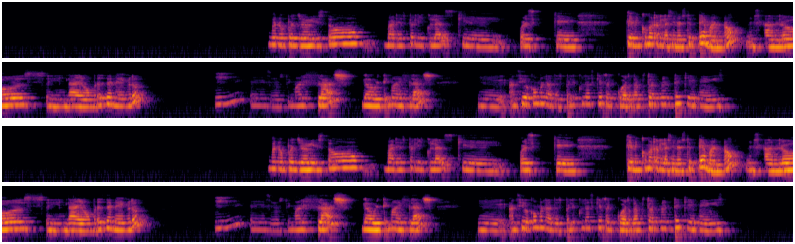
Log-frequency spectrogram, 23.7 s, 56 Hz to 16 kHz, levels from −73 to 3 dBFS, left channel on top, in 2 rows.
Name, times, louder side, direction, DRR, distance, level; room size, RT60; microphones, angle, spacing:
voice 1, 4.0-7.5 7.8-8.0 8.3-9.1 9.4-13.9 15.0-18.3 19.0-22.7, right 1 dB, 85° right, 4 dB, 2.3 m, -24 dB
9.7 x 7.1 x 5.1 m, 0.37 s
head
